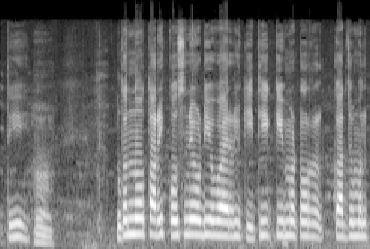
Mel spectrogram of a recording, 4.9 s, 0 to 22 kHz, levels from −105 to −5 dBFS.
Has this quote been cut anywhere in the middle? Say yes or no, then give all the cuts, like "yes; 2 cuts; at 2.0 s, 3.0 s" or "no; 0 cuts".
yes; 1 cut; at 1.5 s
